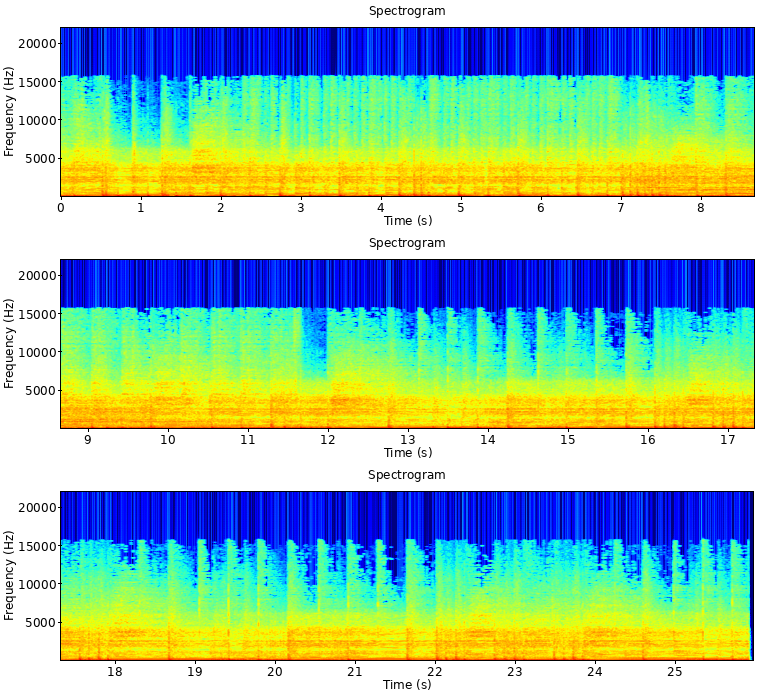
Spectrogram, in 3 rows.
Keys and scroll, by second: 17.3 space, 22.6 shift+3, 23.1 Return.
